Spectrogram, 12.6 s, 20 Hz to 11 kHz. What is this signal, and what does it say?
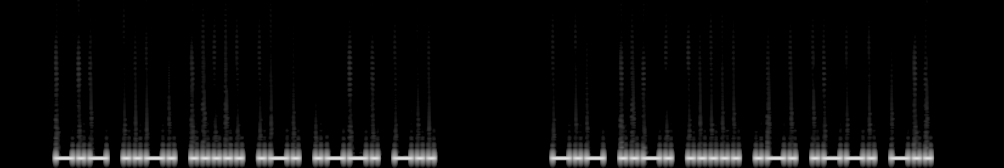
Morse code, heard as a keyed tone, about 17 wpm, 700 Hz. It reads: KF5RPD KF5RPD
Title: USA Call Signs - 6 Characters - Repeated 3x - 17wpm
